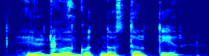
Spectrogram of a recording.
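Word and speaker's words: Hildur Guðnadóttir: Hildur Gudnarsdottir.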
